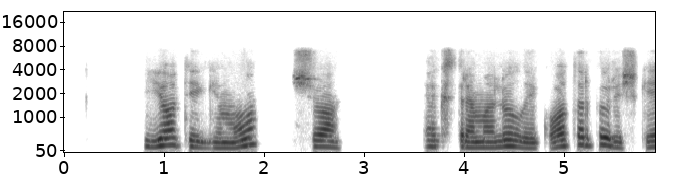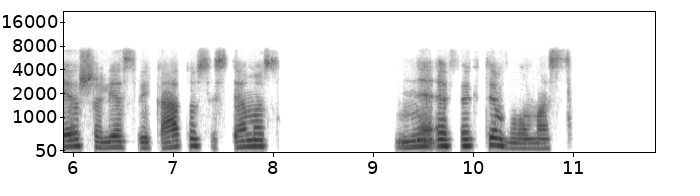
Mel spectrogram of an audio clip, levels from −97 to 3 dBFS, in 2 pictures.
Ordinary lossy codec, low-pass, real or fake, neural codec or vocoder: Opus, 16 kbps; 7.2 kHz; real; none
